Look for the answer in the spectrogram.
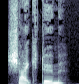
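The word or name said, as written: SHEIKDØMME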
